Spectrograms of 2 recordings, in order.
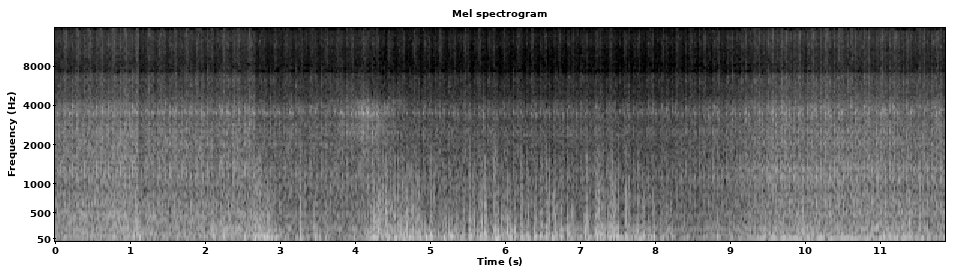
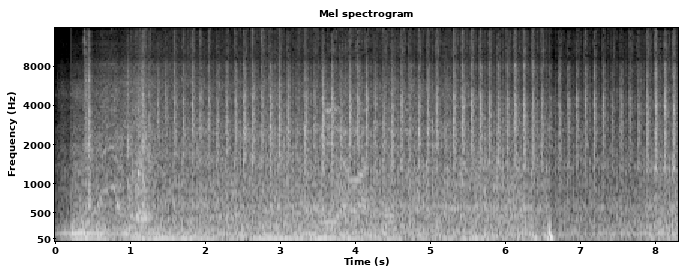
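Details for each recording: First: Hino truck HO7D diesel after repair of a broken piston liner that caused a sudden engine noise: steady, even idle with a low regular beat and no knocking; engine now sounds clear and healthy. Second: Hino truck HO7D diesel with sudden engine noise and oil from the silencer: rough idle with hard, uneven knocking over a heavy low rumble; teardown found broken cylinder liners and a damaged piston.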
